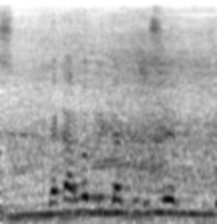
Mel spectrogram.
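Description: A man talking, with a steady low drone beneath his voice.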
